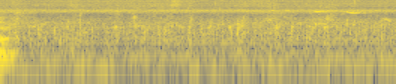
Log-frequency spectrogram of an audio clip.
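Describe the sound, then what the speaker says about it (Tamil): Water boils in a pot while wheat rava pulav is being made, giving a steady, soft bubbling that stays close and continuous without talk. "கொதிக்குது நல்லா."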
